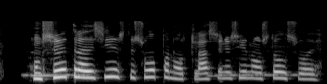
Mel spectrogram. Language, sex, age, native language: Icelandic, female, 30-39, Icelandic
